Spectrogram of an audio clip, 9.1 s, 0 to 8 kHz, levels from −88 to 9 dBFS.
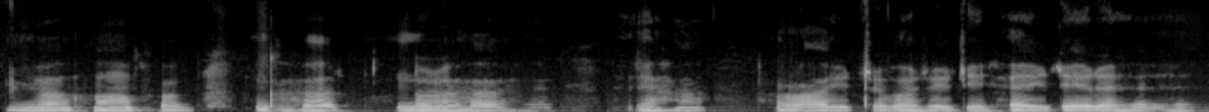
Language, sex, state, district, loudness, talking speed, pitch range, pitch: Hindi, male, Chhattisgarh, Balrampur, -16 LUFS, 80 wpm, 100-110 Hz, 105 Hz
